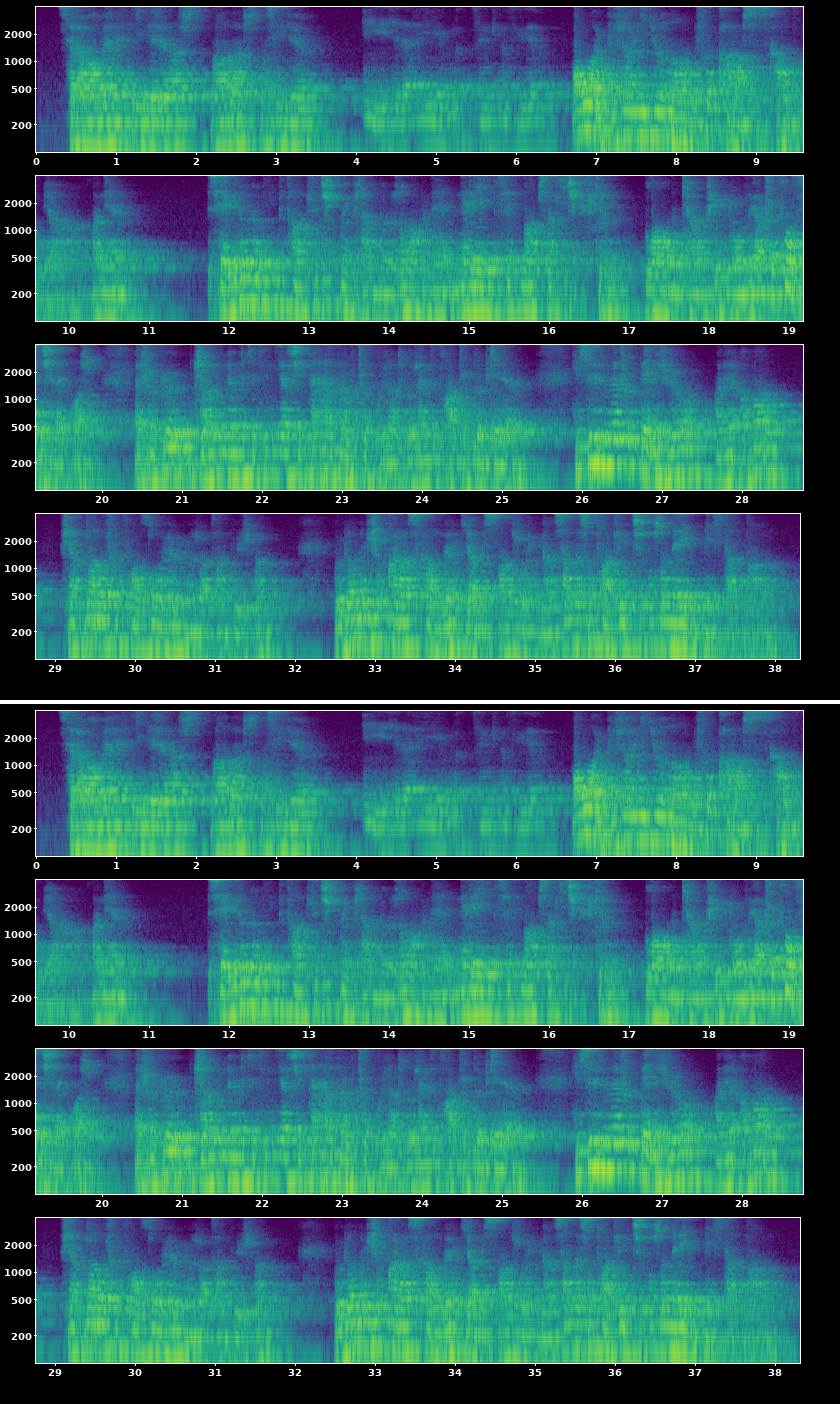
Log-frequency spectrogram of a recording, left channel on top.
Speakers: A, on the left; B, on the right.
A: Selam abi, iyi geceler. Ne haber? Nasıl gidiyor?
B: İyi geceler, iyiyim. Seninki nasıl gidiyor?
A: Vallahi güzel gidiyor da abi. Çok kararsız kaldım ya. Hani sevgilimle minik bir tatile çıkmayı planlıyoruz ama hani nereye gitsek, ne yapsak hiçbir fikrim bulamadık ya o şey doğru. Ya çok fazla seçenek var. Ya çünkü canım memleketimin gerçekten her tarafı çok güzel. Özellikle tatil bölgeleri. Hepsi birbirine çok benziyor. Hani ama fiyatlar da çok fazla oynamıyor zaten bu yüzden. Böyle olunca çok kararsız kaldım. Dedim ki ya bir sana sorayım ya. Sen mesela tatile gidecek olsan nereye gitmeyi isterdin abi?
